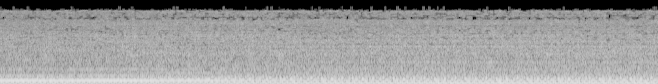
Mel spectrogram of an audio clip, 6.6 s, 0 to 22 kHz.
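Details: 1994 BMW 325 (E36) at steady idle after smoke-testing for vacuum leaks (MAF fault code 1215): even low hum, constant tone, no misses, ticks or hiss; leak fixed and intake retightened, engine idling healthy.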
